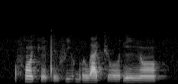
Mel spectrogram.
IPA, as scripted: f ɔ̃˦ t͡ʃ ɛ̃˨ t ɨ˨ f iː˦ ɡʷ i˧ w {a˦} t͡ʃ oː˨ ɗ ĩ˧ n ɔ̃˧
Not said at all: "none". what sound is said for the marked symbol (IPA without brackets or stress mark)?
a˧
